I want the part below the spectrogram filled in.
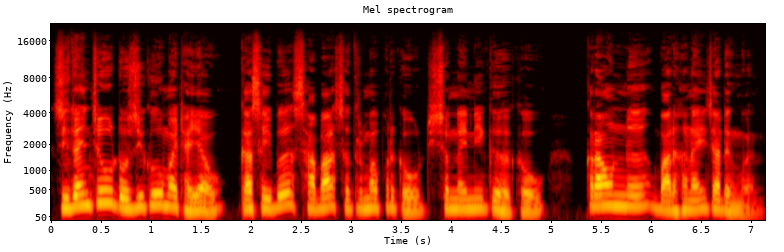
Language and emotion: Bodo, neutral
